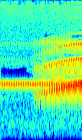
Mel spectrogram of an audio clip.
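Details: American toad trilling during spawning in the eastern US: a steady, musical, long-drawn-out buzz at a constant mid pitch, with a second toad joining slightly higher partway through. The sound is often mistaken for a bird.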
